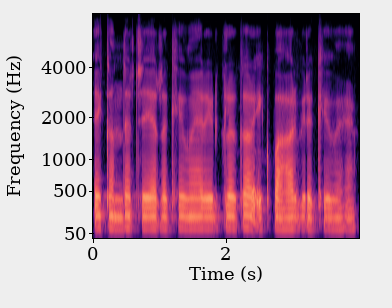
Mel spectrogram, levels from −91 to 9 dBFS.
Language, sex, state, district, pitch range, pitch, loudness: Hindi, male, Jharkhand, Deoghar, 100-105 Hz, 100 Hz, -20 LUFS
